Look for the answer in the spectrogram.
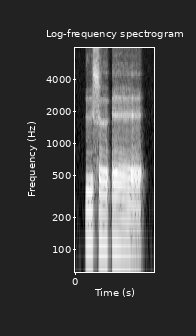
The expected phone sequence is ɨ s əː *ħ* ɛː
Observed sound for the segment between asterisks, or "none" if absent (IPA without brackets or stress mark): ʔ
